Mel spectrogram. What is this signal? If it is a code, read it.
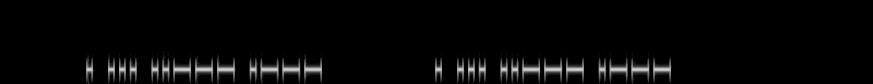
Morse code, heard as a keyed tone, about 21 wpm, 700 Hz. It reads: ES2J ES2J
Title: DXCC-100 Call Signs - 4 Characters - Repeated 2x - 22wpm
